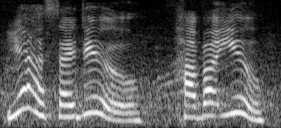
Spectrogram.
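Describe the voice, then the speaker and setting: A woman's voice: high voice, sing-song, a little slow. A woman playing a polite commuter making small talk in a scripted textbook dialogue, with vehicle noise behind her. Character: friendly woman working in the city. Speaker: dialogue actor.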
